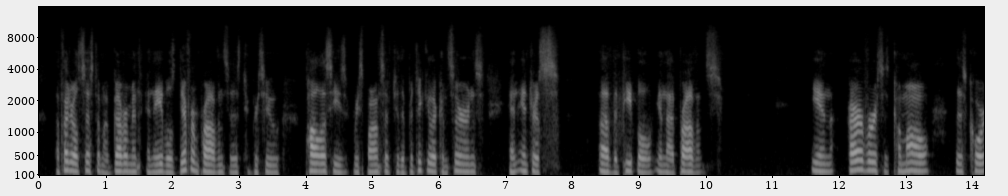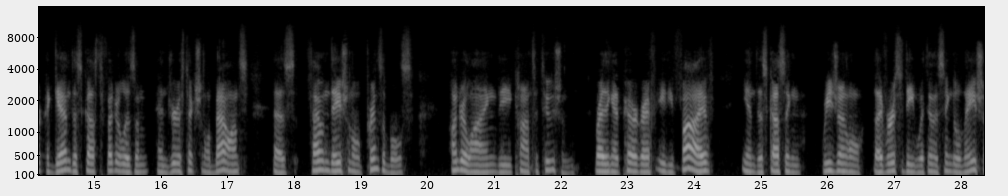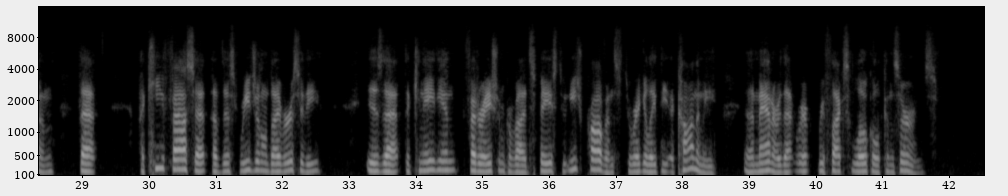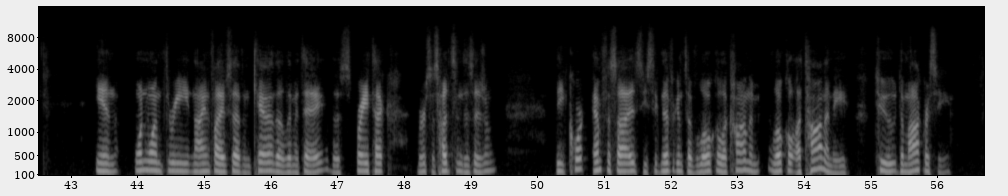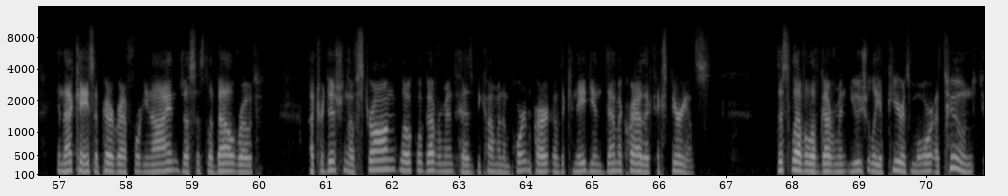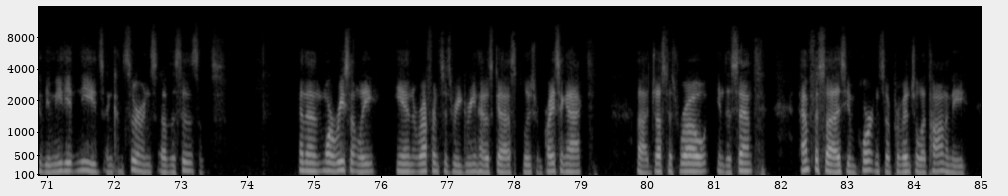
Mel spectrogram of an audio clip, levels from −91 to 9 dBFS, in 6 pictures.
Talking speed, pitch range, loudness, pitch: 120 wpm, 155-180 Hz, -37 LUFS, 165 Hz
